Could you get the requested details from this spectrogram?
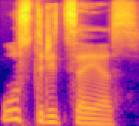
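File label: "устрицаяс" Komi, female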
